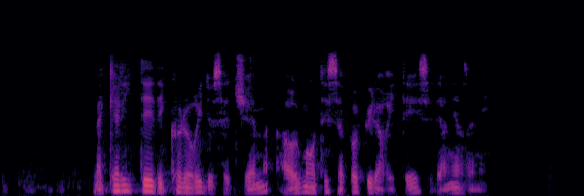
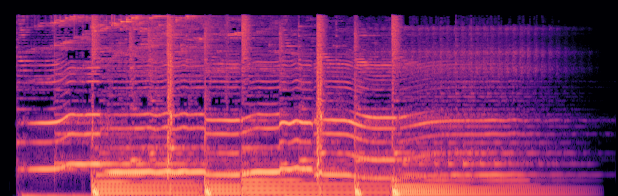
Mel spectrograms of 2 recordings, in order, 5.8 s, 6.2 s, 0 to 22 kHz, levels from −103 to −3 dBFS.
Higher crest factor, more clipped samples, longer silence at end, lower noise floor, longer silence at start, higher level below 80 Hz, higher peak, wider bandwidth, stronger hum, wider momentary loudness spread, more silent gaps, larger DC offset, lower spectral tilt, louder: about the same, 20 dB vs 18 dB; neither; first, 1 s vs 0 s; first, under -90 dBFS vs -53 dBFS; first, 0.95 s vs 0.1 s; second, -86 dBFS vs -30 dBFS; second, -36 dBFS vs -4 dBFS; second, 7.2 kHz vs 16.5 kHz; neither; about the same, 11 LU vs 12 LU; first, 3.98-4.03 s vs none; second, under 0.1% vs 0.7%; about the same, -5.5 dB/octave vs -4.5 dB/octave; second, -56 LUFS vs -21 LUFS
